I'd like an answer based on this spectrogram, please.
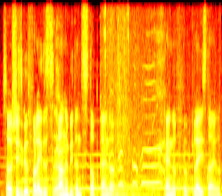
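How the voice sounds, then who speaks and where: Speaking at a moderate pace in a low-pitched voice, a man streams a game and chats with viewers. His commentary is casual and offhand, like he's thinking aloud, and music plays behind him.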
